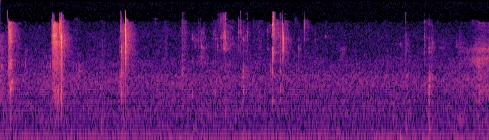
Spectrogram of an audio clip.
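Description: A person chewing a mouthful of peeled hard-boiled egg close to the microphone: soft, scattered mouth clicks over a steady low hum.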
